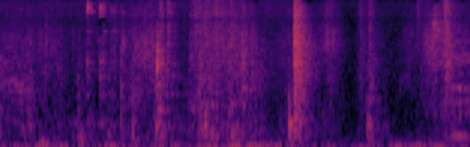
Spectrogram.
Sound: shop ambient sound

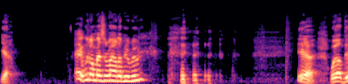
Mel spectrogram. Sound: laughs

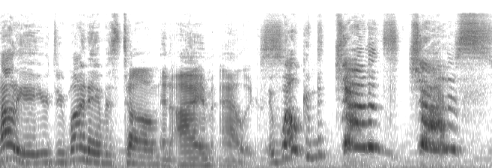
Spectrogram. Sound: none

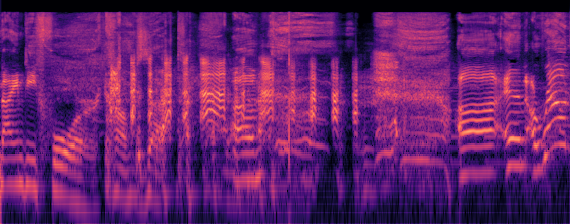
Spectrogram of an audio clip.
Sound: players laughs

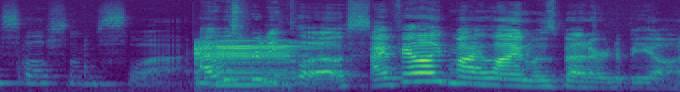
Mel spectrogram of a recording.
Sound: buzzer rings

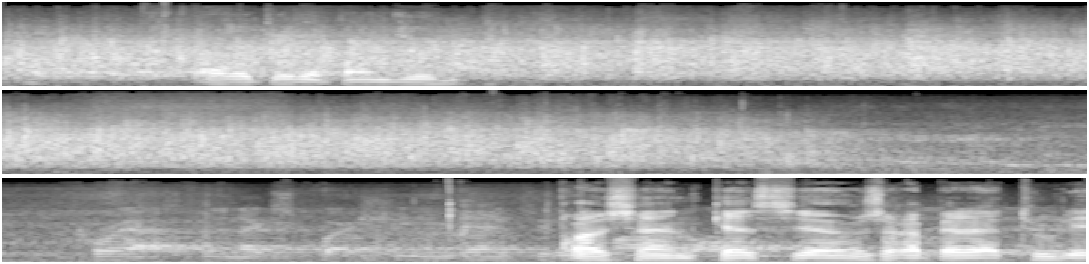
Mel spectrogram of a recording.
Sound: applause

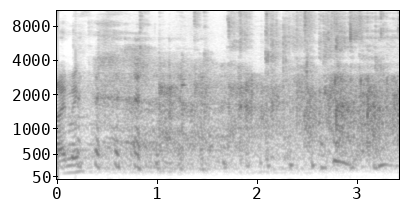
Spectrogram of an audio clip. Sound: everyone laughs; audience applauds

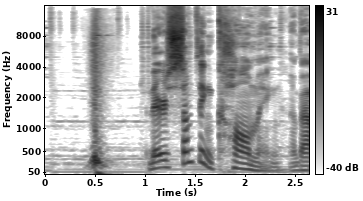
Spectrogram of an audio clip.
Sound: video whooshing

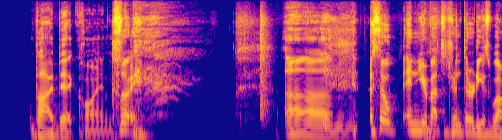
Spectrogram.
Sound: laughing

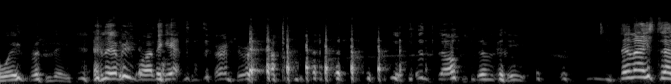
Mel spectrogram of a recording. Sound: laughs

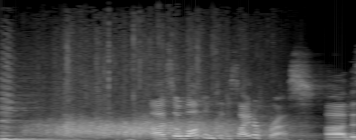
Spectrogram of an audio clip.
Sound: applause

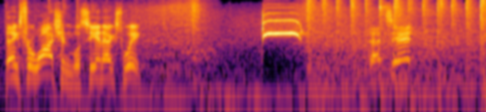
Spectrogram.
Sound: whistle blows

